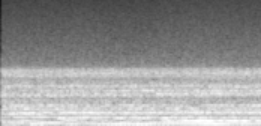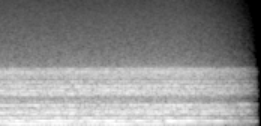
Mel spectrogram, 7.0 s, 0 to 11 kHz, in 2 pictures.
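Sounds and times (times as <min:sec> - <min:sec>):
dark and looming atmosphere: 0:00.0 - 0:06.9.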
